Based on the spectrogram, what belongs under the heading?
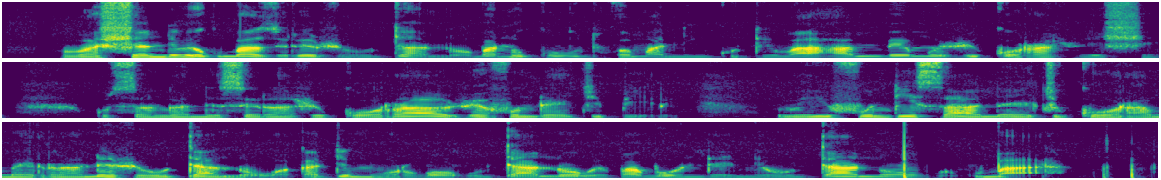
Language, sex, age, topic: Ndau, female, 50+, education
